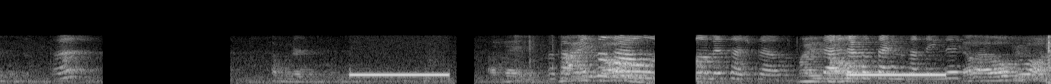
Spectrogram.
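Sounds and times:
speech: 0:02.7 - 0:03.7, 0:05.0 - 0:06.5, 0:07.6 - 0:10.5
telephone ringing tone: 0:03.5 - 0:04.5, 0:08.4 - 0:09.5.

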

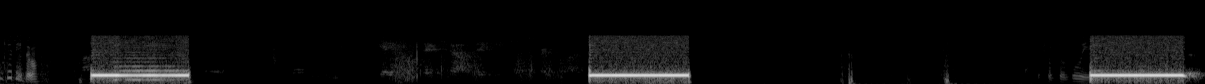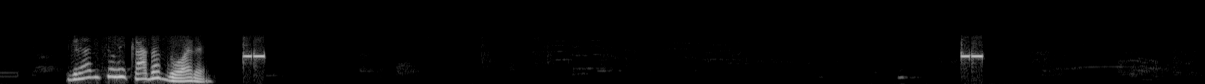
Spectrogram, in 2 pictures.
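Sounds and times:
ringback tone of an outgoing phone call: 0:00.9 - 0:01.9, 0:05.9 - 0:06.9, 0:10.9 - 0:11.9, 0:21.7 - 0:21.9
speech: 0:12.8 - 0:14.2.

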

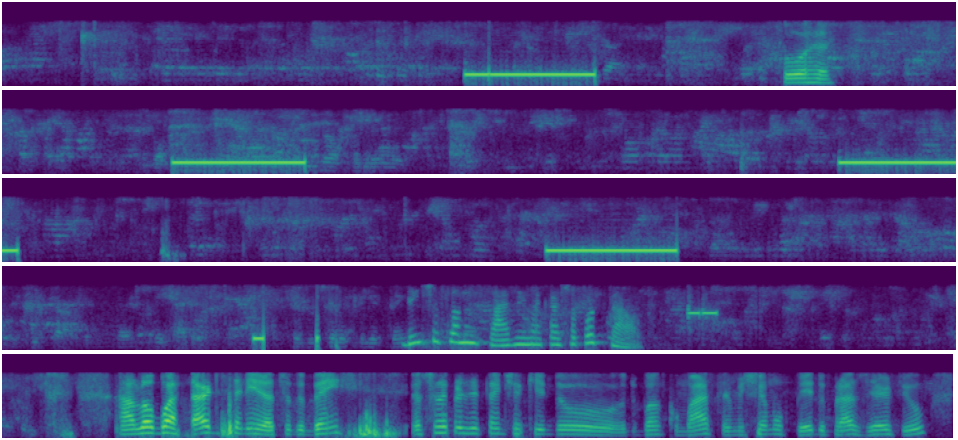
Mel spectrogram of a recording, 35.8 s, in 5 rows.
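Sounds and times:
telephone ringback tone: 0:03.5 - 0:04.5, 0:08.4 - 0:09.5, 0:13.5 - 0:14.5, 0:18.4 - 0:19.4
speech: 0:05.9 - 0:06.4, 0:25.0 - 0:26.4, 0:29.5 - 0:35.7.

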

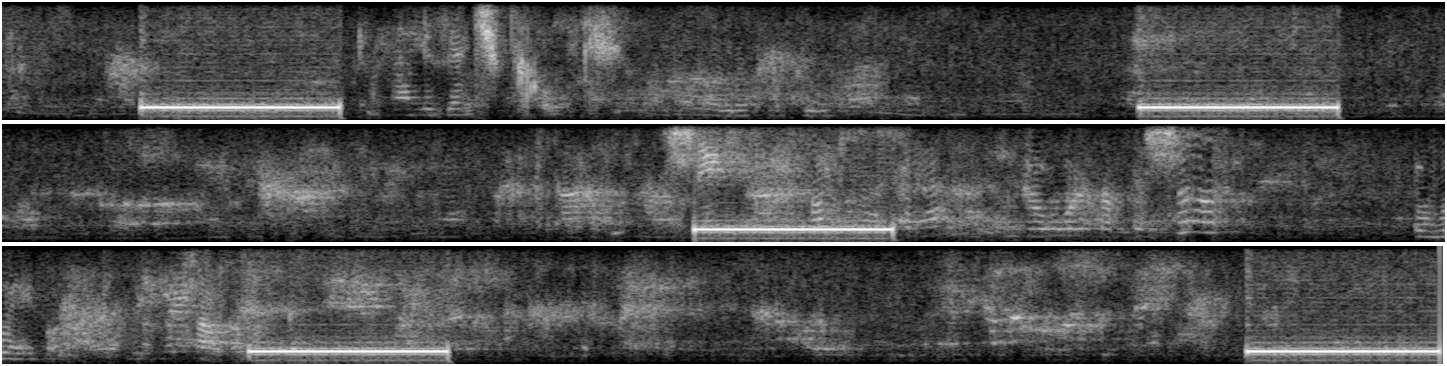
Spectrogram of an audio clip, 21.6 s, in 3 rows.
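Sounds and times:
phone ringback tones: 0:00.7 - 0:01.7, 0:05.7 - 0:06.7, 0:10.7 - 0:11.7, 0:15.7 - 0:16.7, 0:20.7 - 0:21.6
speech: 0:02.1 - 0:05.8, 0:14.3 - 0:16.0.

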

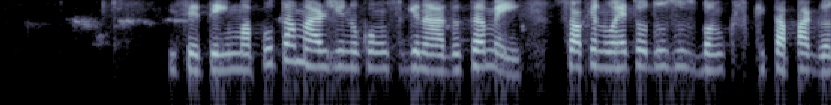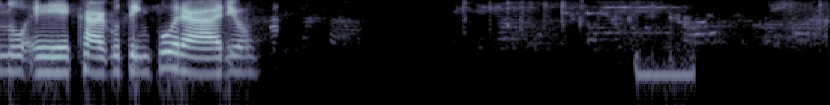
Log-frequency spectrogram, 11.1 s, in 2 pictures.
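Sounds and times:
speech: 0:01.2 - 0:07.4
mobile phone vibrating: 0:09.8 - 0:10.2.

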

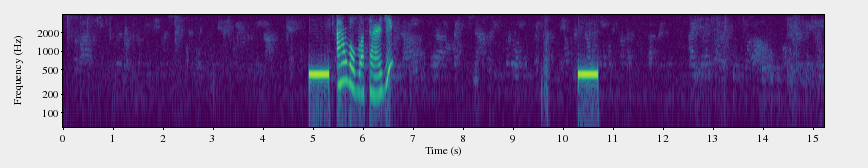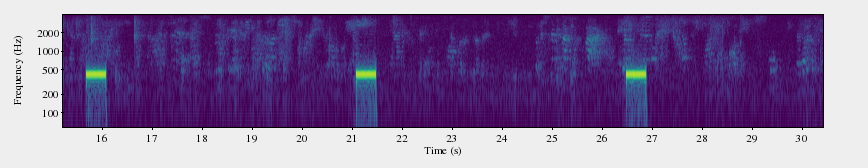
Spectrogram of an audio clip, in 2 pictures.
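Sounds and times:
telephone busy signal beeps: 0:04.9 - 0:05.4, 0:10.3 - 0:10.7, 0:15.7 - 0:16.1, 0:21.1 - 0:21.5, 0:26.5 - 0:26.9
recorded telephone voice message: 0:04.9 - 0:06.6
speech: 0:05.6 - 0:06.7.

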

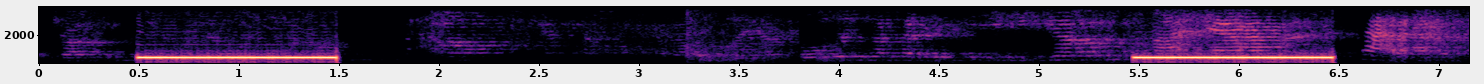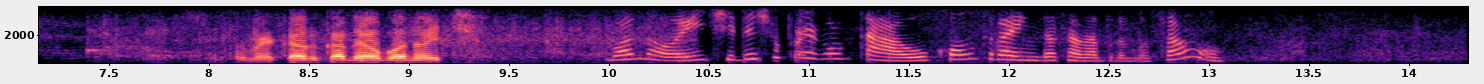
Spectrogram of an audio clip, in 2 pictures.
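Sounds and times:
telephone call tones: 0:00.5 - 0:01.5, 0:05.5 - 0:06.5
speech: 0:08.3 - 0:13.4.

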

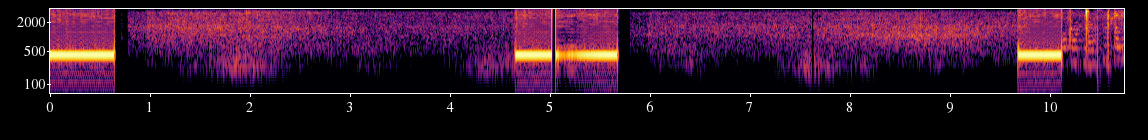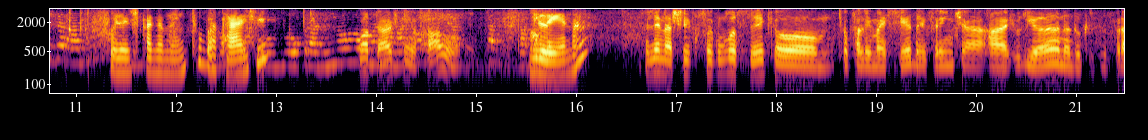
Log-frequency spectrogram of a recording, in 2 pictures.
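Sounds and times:
telephone call transfer beeps on a business line: 0:00.0 - 0:00.7, 0:04.7 - 0:05.7, 0:09.7 - 0:10.2
speech: 0:11.4 - 0:21.4.

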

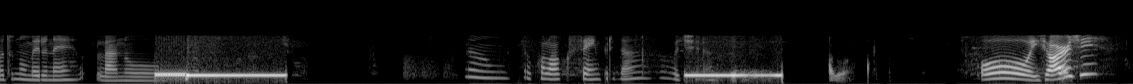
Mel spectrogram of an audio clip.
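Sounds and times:
speech: 0:00.0 - 0:02.0, 0:04.7 - 0:08.7, 0:09.8 - 0:11.1
telephone busy tone beep after a dropped call: 0:01.6 - 0:02.9, 0:06.9 - 0:07.8.

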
